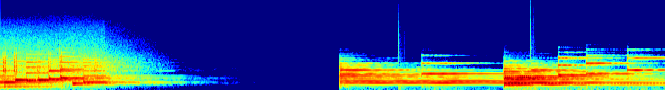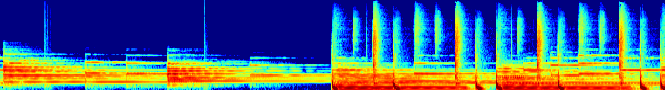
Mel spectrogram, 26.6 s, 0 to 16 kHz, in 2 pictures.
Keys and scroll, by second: 11.3 g, 17.2 a.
